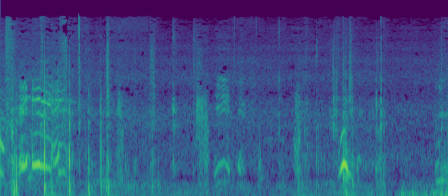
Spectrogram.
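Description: Boys' brief shouts and calls, with scattered knocks of a basketball bouncing and footsteps on the court surface.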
